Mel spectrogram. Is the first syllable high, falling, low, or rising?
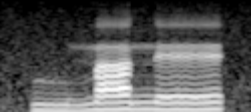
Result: low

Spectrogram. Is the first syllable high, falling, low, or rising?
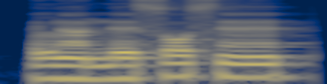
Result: low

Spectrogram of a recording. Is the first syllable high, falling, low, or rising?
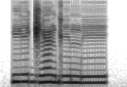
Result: high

